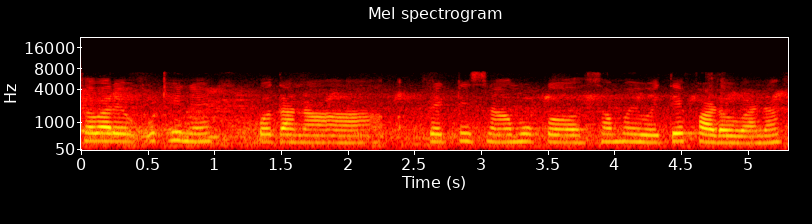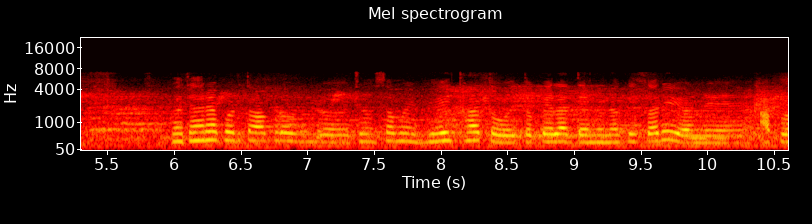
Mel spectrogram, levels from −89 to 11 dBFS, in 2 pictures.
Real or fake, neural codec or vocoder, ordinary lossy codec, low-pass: real; none; none; 7.2 kHz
